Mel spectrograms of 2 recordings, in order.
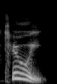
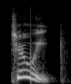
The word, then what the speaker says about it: Tui: It's spelled like I want to say Tucci or Touchy. It's Tui. Tui.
